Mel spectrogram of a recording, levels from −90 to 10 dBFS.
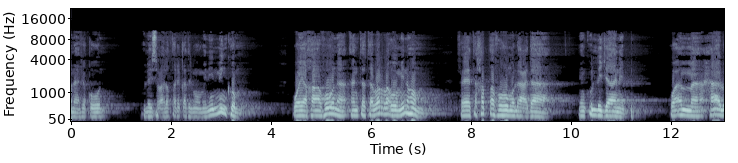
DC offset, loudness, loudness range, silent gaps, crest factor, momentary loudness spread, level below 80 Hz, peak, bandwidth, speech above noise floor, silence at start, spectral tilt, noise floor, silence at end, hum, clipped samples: under 0.1%; -18 LUFS; 5 LU; none; 14 dB; 12 LU; -52 dBFS; -4 dBFS; 11 kHz; 39 dB; 0 s; -5.5 dB/octave; -56 dBFS; 0 s; none; under 0.1%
